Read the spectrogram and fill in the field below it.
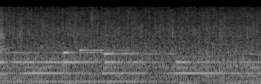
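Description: Heavy rain falls in a steady, close hiss of drops, with faint sustained tones sounding softly beneath it.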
